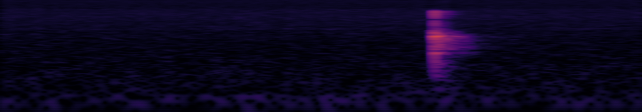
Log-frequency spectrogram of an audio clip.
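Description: Near silence, broken by a single sharp click about one and a half seconds in.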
